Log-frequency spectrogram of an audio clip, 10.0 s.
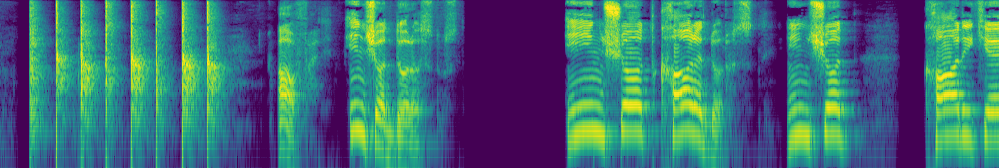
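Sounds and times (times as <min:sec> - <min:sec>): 
one person clapping hands in honour of someone: 0:00.3 - 0:02.4
speech: 0:02.8 - 0:04.6, 0:05.6 - 0:08.6, 0:09.2 - 0:09.9.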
